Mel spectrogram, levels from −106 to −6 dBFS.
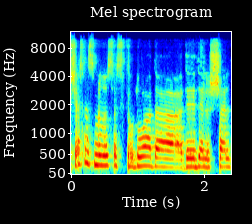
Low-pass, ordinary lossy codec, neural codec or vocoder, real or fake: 9.9 kHz; Opus, 24 kbps; vocoder, 22.05 kHz, 80 mel bands, Vocos; fake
